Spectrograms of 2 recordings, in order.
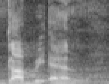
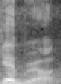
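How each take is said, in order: First: The final syllable is clearly said as 'el'. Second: The final syllable is reduced and unclear. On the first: The speaker calls it right. "it's Gabriel" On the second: The speaker calls it wrong. "Gabriel is not Gabriel"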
